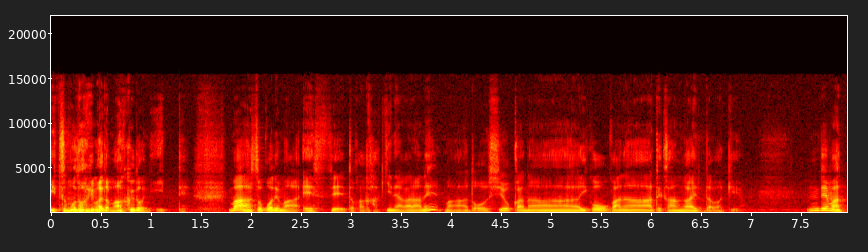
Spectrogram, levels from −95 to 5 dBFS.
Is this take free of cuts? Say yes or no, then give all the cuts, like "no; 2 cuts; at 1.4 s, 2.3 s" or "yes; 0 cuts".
yes; 0 cuts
